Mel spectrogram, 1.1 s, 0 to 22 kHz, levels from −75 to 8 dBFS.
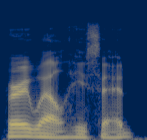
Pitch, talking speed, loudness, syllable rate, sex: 95 Hz, 215 wpm, -18 LUFS, 5.4 syllables/s, male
